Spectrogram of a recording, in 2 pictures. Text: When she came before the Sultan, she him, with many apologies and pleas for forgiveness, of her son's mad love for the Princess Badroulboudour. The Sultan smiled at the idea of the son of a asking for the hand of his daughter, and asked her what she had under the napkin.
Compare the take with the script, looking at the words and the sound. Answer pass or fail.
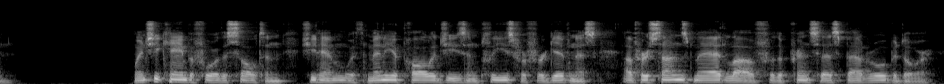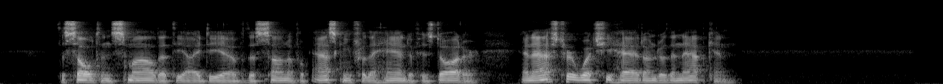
pass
